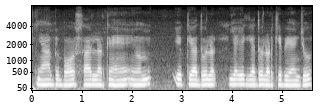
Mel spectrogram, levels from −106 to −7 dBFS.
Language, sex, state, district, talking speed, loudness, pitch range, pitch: Hindi, male, Bihar, Kaimur, 190 wpm, -13 LUFS, 130-135 Hz, 130 Hz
